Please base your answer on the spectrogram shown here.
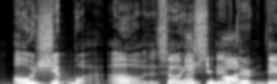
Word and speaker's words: Ojibwa: Oh, How is that pronounced? Ojibwa.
